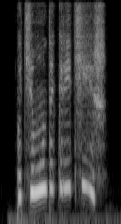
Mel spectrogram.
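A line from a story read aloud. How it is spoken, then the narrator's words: Frightened. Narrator (Russian): спросила Вероника испуганно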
